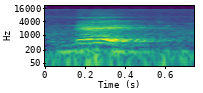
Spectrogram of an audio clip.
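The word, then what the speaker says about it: gnat: फिर नेट, हम इसे क्या पढ़ते हैं, GNET को नेट।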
